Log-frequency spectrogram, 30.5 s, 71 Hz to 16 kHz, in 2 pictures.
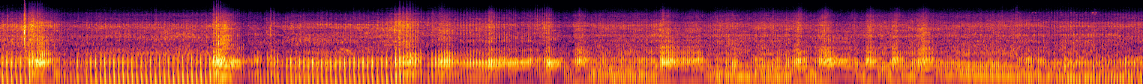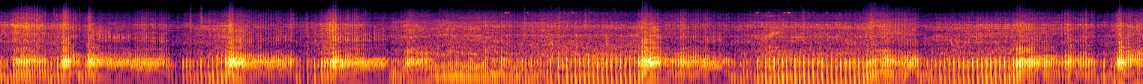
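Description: Husqvarna FX350's four-stroke single-cylinder dirt bike engine running under load, its revs rising and falling with the throttle while riding. Scattered sharp knocks and clatter come through as the bike goes over rocks.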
